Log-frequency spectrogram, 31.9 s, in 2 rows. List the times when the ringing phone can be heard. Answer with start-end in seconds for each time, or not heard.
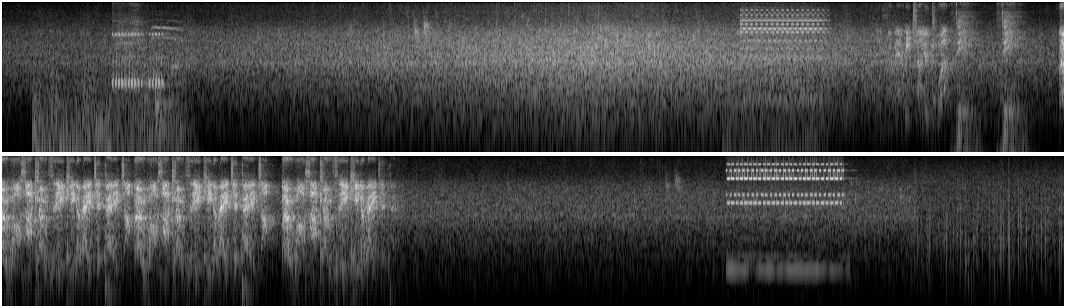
0.5-2.5, 10.8-12.4, 26.8-28.6.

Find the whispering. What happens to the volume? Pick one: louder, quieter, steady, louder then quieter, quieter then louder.
louder.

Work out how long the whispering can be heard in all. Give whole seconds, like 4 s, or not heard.
9 s.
